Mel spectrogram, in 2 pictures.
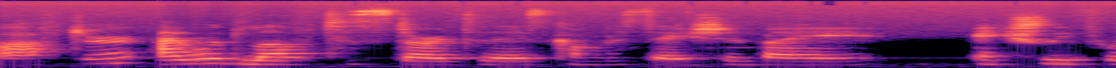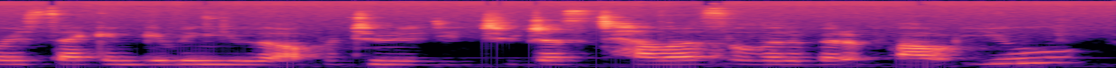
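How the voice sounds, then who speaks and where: A woman talking at a very fast pace with fairly even intonation. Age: 20s. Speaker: podcast host. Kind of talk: casual interview.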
